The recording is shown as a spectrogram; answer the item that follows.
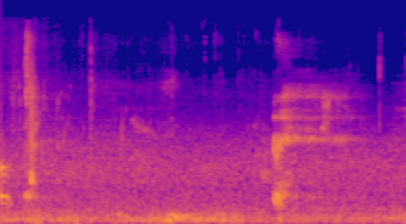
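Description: A carp rig and lead tipped from a baiting spoon on a pole into lake water: a short splash and gurgle just after the start, then water moving around the pole over a steady low rumble.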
